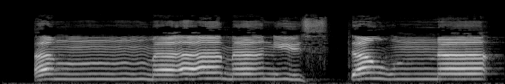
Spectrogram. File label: quran, Hussary, tafseer; Abasa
